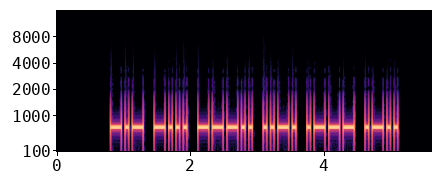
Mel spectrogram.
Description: Morse code, heard as a keyed tone, about 22 wpm, 700 Hz. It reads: KB8FJL
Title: USA Call Signs Repeated 3x 22wpm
